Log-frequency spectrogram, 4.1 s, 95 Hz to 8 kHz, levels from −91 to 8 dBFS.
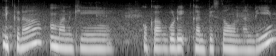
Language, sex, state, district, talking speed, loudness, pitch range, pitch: Telugu, female, Andhra Pradesh, Annamaya, 85 wpm, -17 LUFS, 175-210 Hz, 180 Hz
